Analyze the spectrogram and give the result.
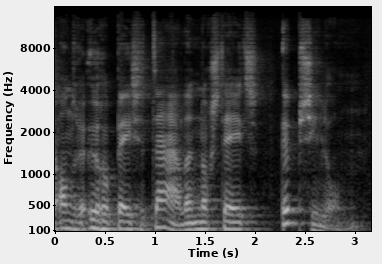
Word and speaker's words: upsilon: In het Oud-Grieks werd de naam van de letter dan ook als upsilon uitgesproken, maar in het modern Grieks werd het ypsilon.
